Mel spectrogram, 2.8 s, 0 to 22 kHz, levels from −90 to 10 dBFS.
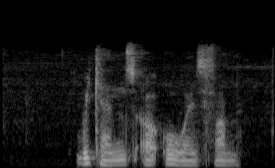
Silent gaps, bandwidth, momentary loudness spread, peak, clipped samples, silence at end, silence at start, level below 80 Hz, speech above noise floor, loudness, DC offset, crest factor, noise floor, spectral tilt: none; 8 kHz; 10 LU; -18 dBFS; under 0.1%; 0.35 s; 0.75 s; -72 dBFS; 33 dB; -34 LUFS; under 0.1%; 18 dB; -67 dBFS; -4.5 dB/octave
